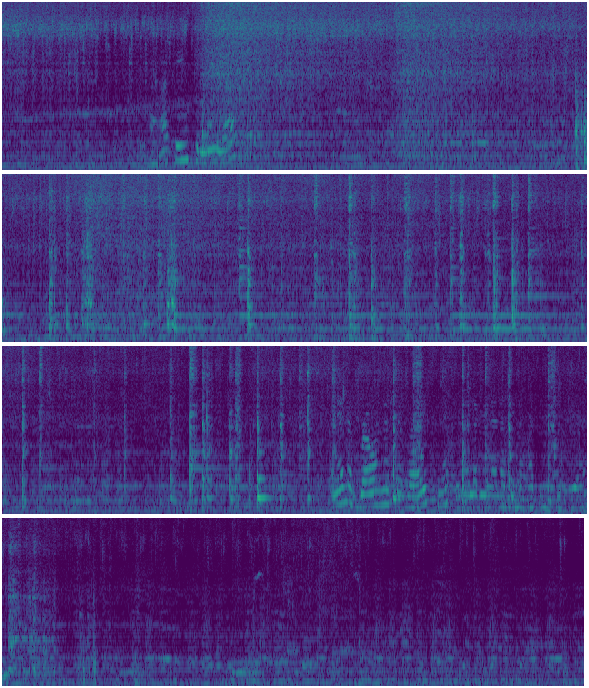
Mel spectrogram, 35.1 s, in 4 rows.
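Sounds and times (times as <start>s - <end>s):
onion and garlic sizzling: 0.0s - 35.0s
spatula scraping a pan: 5.8s - 27.9s.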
